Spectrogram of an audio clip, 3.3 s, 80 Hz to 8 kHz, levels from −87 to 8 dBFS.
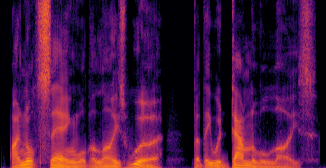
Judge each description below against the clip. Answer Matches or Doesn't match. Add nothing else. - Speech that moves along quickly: Matches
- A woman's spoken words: Doesn't match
